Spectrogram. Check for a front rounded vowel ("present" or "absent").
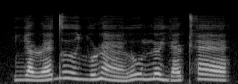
present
